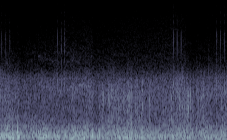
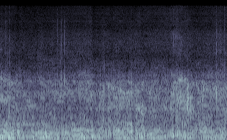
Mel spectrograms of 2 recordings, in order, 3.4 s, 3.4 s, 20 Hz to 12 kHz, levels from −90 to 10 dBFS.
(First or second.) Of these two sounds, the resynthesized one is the second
